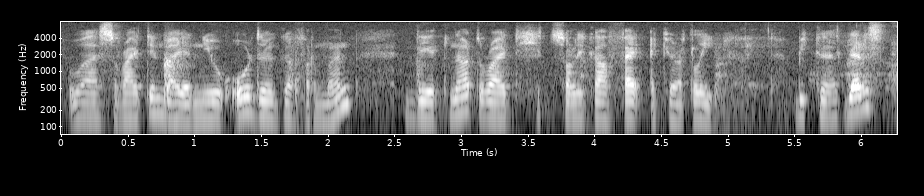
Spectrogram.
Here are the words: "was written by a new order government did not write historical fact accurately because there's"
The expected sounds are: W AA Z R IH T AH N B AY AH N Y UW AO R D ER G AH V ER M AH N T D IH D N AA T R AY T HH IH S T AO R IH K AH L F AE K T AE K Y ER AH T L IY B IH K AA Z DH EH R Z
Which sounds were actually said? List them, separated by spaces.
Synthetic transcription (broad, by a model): W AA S R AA T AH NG B AY AH N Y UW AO L D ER G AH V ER M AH N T D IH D N AA T R AY T HH IH S T AO R IH K AH L F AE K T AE K Y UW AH T L IY B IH K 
